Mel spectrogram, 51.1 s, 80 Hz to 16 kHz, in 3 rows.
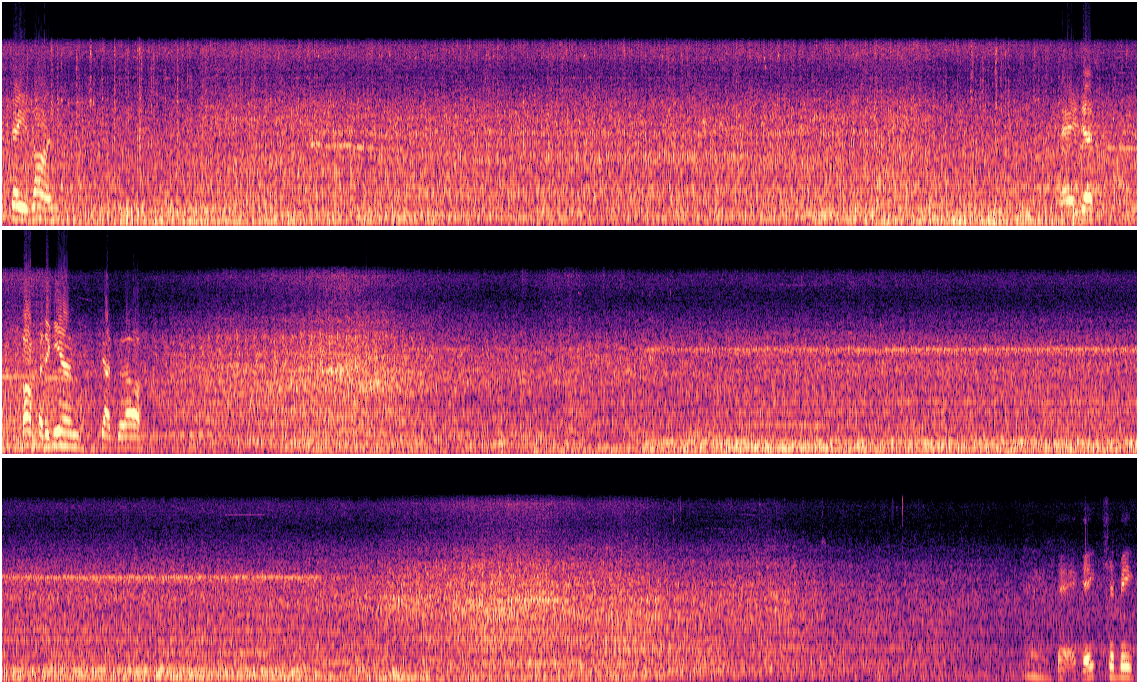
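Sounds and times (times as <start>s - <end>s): baler machinery noise: 0.0s - 51.0s
steady whine: 0.0s - 51.0s
tractor engine running: 0.0s - 51.0s.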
